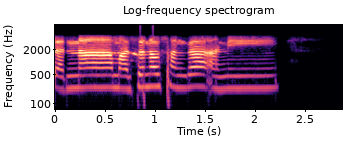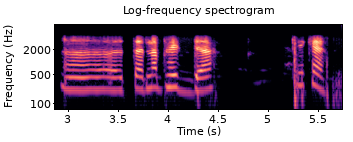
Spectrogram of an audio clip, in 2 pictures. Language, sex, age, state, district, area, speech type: Marathi, female, 30-45, Maharashtra, Gondia, rural, conversation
